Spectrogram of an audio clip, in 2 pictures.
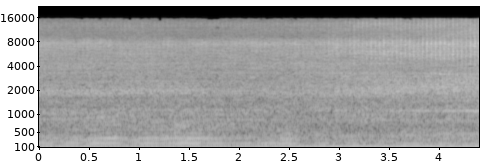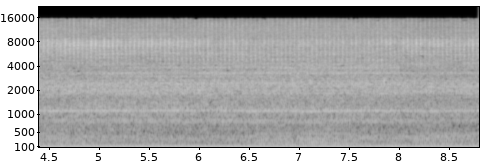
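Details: Yamaha Mio Z 125 scooter idling: harsh uneven rattle over steady low drone, rough engine noise; cause not yet found.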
